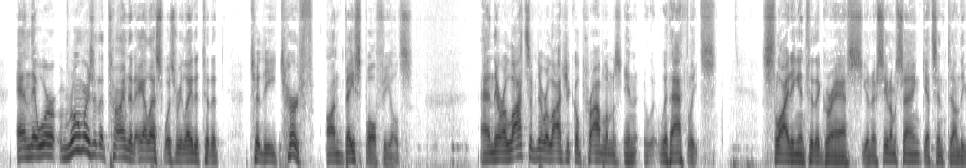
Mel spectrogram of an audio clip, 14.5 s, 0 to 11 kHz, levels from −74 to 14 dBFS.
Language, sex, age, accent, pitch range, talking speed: English, male, 60-79, American, 90-130 Hz, 180 wpm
